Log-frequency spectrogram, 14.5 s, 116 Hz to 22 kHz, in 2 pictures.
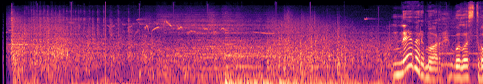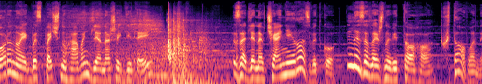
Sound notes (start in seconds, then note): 0.0 thunder crashes; 2.2 gate creaks; 3.3 mysterious music plays; 3.3 thunder crashes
